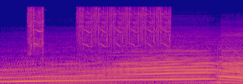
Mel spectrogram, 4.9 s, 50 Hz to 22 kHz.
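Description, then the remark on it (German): A loud Formula 1 racing car engine whines steadily higher in pitch as it passes, briefly dropping near the end, while bursts of rapid camera shutter clicks fire over it. No one speaks. “Wenn man ein scharfes Foto von einem besonders schnellen Objekt machen möchte, zum Beispiel von einem Formel-1-Wagen, dann wählt man am besten eine sehr kurze Belichtungszeit.”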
